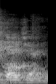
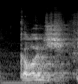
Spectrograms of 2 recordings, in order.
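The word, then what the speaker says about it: Gojé: G-O-J-E. – G-O-J-E. Okay. Yeah. Gojay. Yeah. – Yeah. – Yeah. I would have looked at the word and pronounced it. Godge.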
